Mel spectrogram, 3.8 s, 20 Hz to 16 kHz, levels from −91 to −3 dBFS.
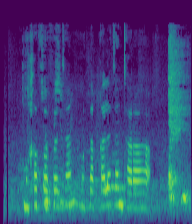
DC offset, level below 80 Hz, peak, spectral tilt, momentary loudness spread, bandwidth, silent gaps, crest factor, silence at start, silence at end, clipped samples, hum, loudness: under 0.1%; -76 dBFS; -6 dBFS; -4 dB/octave; 8 LU; 11.5 kHz; none; 18 dB; 0.1 s; 0 s; under 0.1%; none; -24 LUFS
